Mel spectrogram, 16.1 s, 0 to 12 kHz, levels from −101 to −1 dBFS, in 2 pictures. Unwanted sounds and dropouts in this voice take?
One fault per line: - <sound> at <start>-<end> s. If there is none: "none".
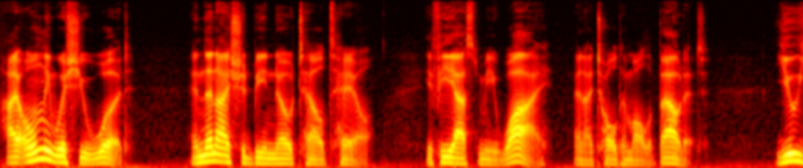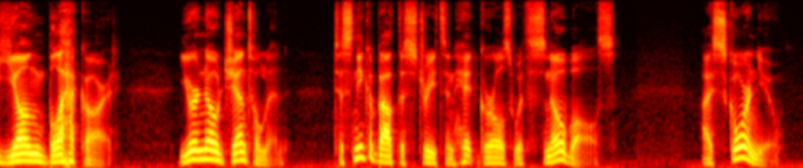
none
